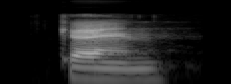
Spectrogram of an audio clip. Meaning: Cain (son of Adam and Eve)
- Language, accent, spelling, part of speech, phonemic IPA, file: French, France, Caïn, proper noun, /ka.ɛ̃/, LL-Q150 (fra)-Caïn.wav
